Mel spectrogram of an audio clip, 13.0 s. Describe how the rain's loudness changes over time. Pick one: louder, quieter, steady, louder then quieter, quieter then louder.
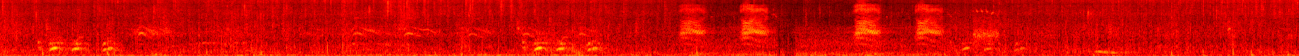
quieter then louder.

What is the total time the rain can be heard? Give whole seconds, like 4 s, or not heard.
13 s.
